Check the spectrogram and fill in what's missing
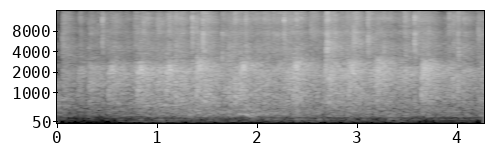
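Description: Church congregation applauding during a sermon on Jesus as Lord and Saviour, a steady, dense wash of many hands clapping that holds at full strength for the whole stretch.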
